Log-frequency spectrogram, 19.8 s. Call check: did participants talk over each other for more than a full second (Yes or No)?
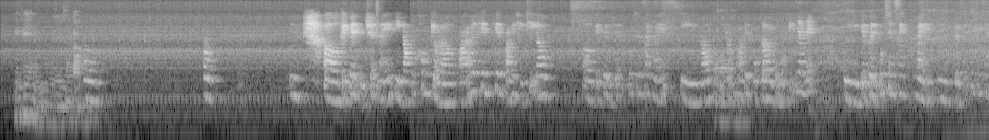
No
